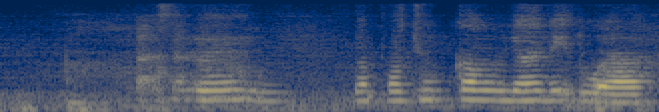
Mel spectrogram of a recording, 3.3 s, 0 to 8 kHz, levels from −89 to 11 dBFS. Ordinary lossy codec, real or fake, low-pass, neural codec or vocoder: MP3, 48 kbps; fake; 7.2 kHz; codec, 32 kHz, 1.9 kbps, SNAC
